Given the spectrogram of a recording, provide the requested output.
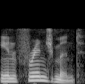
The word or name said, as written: infringement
